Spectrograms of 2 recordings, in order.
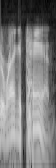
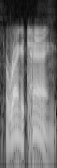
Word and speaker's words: orangutan: process properly you said orangutan how many people put the G at the end orangutan you know a lot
